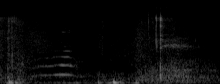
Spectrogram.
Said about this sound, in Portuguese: Se pegarem a gente, ele vai ser jogado na rua, insistiram os meninos de dentro da caixa de papelão que Satoru estendeu para o vendedor, começaram a soar miados desesperados como uma sirene.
